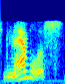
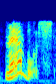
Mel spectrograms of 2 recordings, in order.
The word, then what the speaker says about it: Nablus: And in the same way, when they try to pronounce Naples, it came out as Nablus. Mm-hmm. And that's why they pronounce it Nablus.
